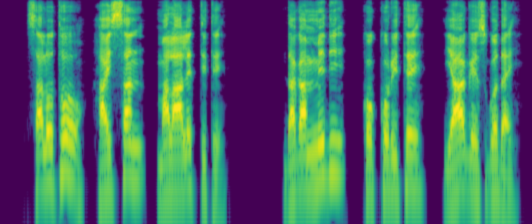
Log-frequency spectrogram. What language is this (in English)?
Gofa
